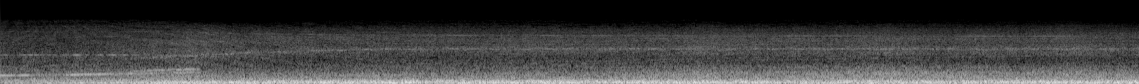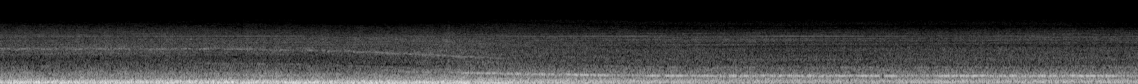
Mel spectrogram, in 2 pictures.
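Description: Tyres rumble on a runway as an airliner rolls.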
